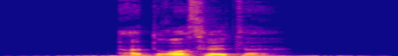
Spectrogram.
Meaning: inflection of erdrosseln: 1. first/third-person singular preterite 2. first/third-person singular subjunctive II
- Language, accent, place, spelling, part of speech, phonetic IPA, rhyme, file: German, Germany, Berlin, erdrosselte, adjective / verb, [ɛɐ̯ˈdʁɔsl̩tə], -ɔsl̩tə, De-erdrosselte.ogg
